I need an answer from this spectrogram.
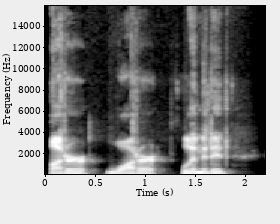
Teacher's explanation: It's more like a really fast D, and it's the same sound you might have heard in words like butter and water. Americans make this fast D sound, technically called the alveolar tap, whenever T or D comes between two vowels.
